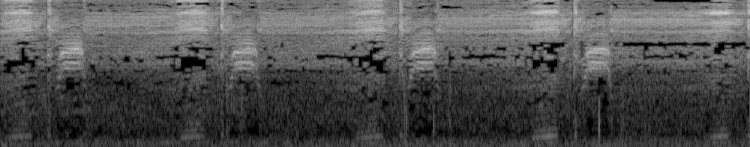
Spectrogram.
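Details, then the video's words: Cicada gives a shrill, high buzz swelling into pulses a little over once a second, after rain. "REAL SOUND 매미소리"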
